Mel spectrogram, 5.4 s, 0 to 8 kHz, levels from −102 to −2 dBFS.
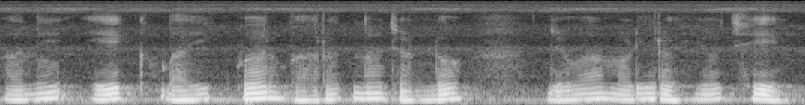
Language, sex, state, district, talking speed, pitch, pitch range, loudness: Gujarati, male, Gujarat, Valsad, 110 wpm, 105 Hz, 100-115 Hz, -16 LUFS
